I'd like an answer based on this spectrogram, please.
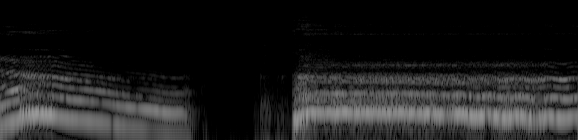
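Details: Basset Hound howling: a long, loud, harmonic howl slowly falling in pitch for about two seconds, a brief silence, then a second steady howl held to the end, slightly wavering in pitch.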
